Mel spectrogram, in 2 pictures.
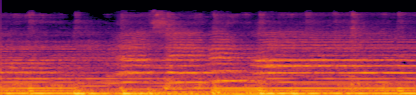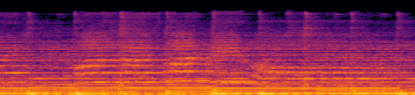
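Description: A group of young children singing a song together over music with a steady, deep bass line.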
